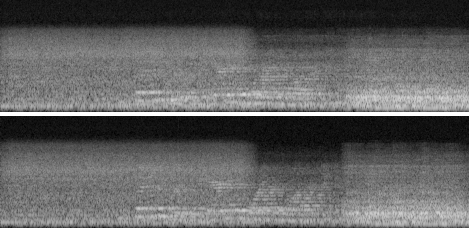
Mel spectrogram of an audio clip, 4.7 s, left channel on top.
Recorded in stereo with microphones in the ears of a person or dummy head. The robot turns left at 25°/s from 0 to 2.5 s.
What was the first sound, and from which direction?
A woman speaking, 40° right.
